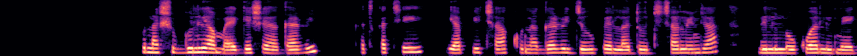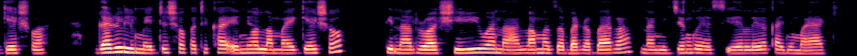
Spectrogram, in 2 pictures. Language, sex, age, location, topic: Swahili, female, 18-24, Nakuru, finance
